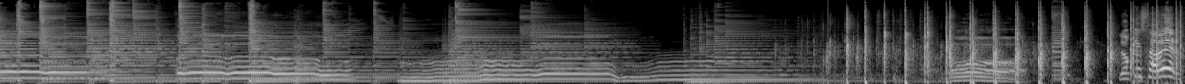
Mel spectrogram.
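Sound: rhythmic hand clapping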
